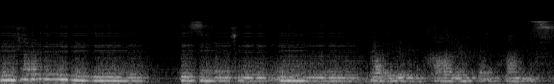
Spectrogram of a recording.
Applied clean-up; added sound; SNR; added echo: neural separator model SepFormer DNS4.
